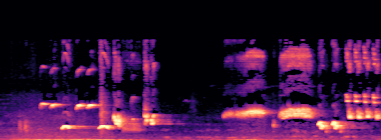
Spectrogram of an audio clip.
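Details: Bulbul delivering high whistled notes, short chirps and buzzy trills in uneven bursts, with a low hum underneath during the first seconds.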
